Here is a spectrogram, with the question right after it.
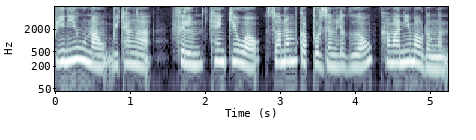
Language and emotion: Bodo, neutral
